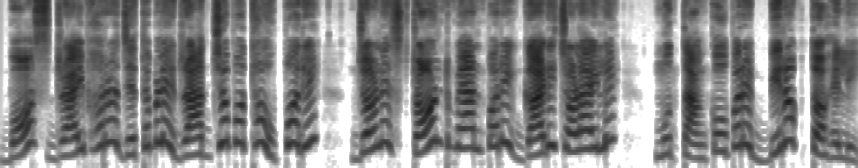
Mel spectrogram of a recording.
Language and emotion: Odia, angry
